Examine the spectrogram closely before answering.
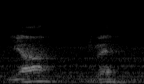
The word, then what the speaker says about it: Yahweh: So if the second syllable is short, what is the normal short vowel? An e. So Yahweh.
